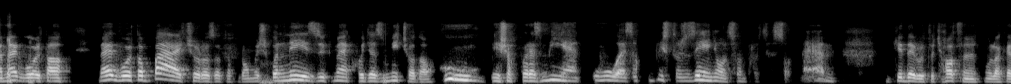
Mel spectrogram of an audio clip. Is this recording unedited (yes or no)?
yes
